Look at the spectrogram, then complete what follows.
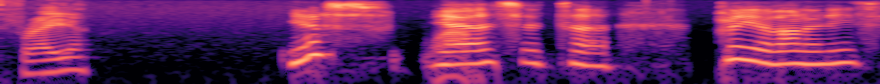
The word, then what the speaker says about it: Freya: Am I pronouncing it right, Freya?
